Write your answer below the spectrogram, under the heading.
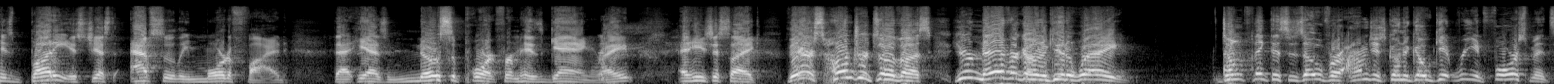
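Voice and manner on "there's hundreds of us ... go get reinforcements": high, loud yelled scream. A fleeing gang member shouts back at his pursuer, screaming while fleeing. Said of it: "he's screaming behind him".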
